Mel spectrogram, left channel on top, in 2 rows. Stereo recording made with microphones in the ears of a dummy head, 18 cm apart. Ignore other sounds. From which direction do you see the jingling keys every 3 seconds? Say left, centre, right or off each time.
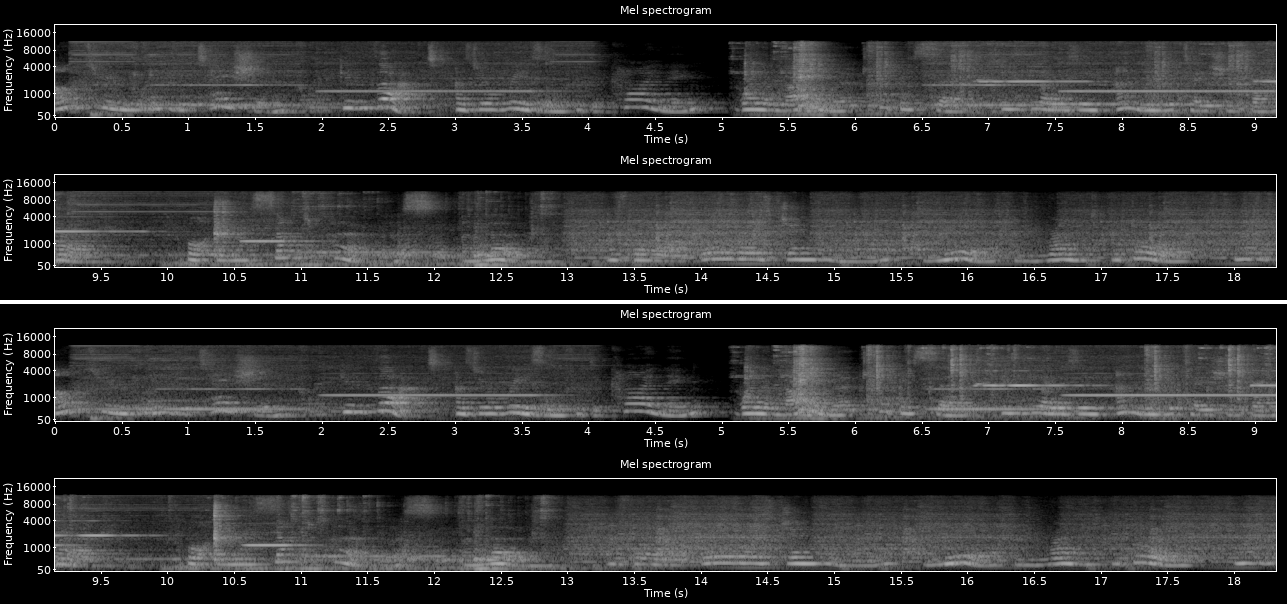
off, centre, right, right, centre, off.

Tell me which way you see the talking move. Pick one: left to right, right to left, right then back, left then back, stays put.
right then back.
